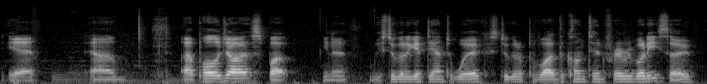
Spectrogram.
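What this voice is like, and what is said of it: Sick, hard-to-understand voice. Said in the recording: “My voice may be hard to understand today. I'm quite sick.”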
